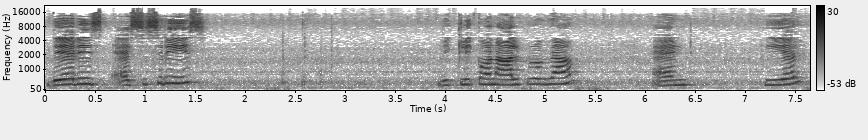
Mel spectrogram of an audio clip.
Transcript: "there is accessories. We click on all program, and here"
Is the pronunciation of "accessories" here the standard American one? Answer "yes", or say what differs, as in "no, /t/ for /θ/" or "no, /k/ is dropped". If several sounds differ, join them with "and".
no, /k/ is dropped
